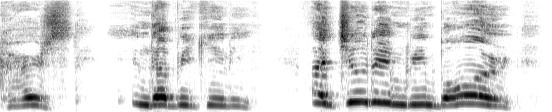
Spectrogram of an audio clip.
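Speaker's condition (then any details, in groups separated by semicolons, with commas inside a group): Cerebral palsy; no voice control, unusual voice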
